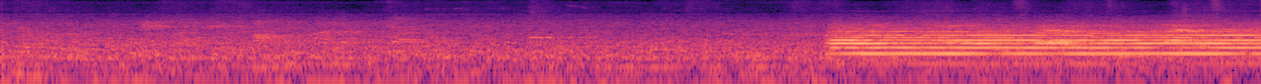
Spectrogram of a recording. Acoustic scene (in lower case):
subway station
